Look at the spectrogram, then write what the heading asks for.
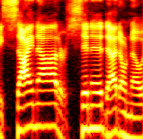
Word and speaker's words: synod: Adam says it's pronounced synod.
